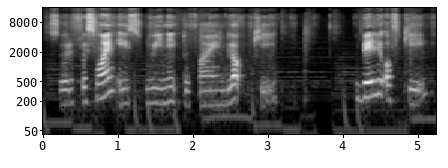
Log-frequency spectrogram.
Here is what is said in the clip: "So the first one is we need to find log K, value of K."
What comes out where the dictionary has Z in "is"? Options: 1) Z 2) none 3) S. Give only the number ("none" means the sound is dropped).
3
